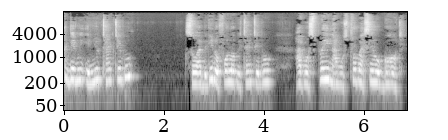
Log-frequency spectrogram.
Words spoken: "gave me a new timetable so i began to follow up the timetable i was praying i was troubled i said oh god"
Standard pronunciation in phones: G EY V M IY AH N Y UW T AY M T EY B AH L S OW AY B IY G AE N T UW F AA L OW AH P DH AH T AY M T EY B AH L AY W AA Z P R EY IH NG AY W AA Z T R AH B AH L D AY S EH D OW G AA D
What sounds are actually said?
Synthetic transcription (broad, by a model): G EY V M IY AH N Y UW T AY M T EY B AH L S OW AY B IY G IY N T UW F AA L OW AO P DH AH T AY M T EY B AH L AY W AA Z P R EY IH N AY W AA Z T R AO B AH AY S EH OW G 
